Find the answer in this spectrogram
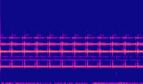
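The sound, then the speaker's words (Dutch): An electronic bell rings continuously with a rapid, even trill, its bright, buzzy tone pulsing several times per second. It is clear and steady throughout, with no voices. “Het, het weet je, zo'n elektronische bel is eigenlijk ook gewoon wel mooi.”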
